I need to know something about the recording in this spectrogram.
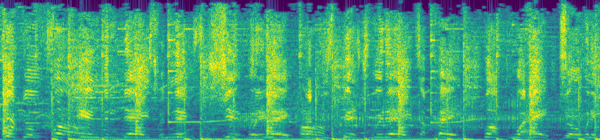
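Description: Hip hop track with a heavy bass line and rapped vocals. The bass drops out briefly near the end.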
